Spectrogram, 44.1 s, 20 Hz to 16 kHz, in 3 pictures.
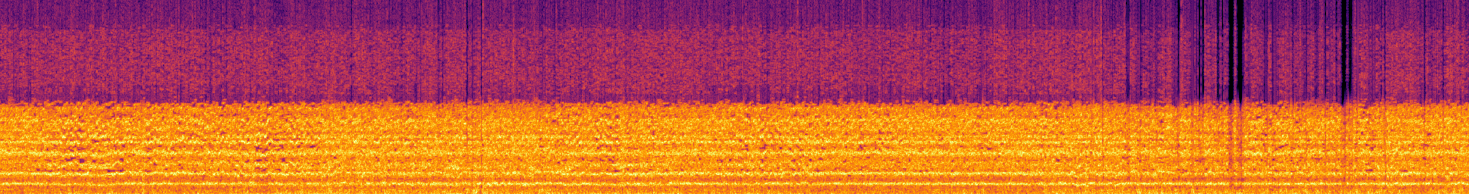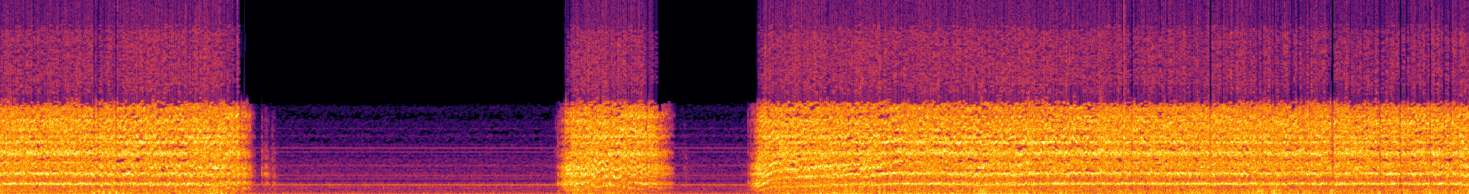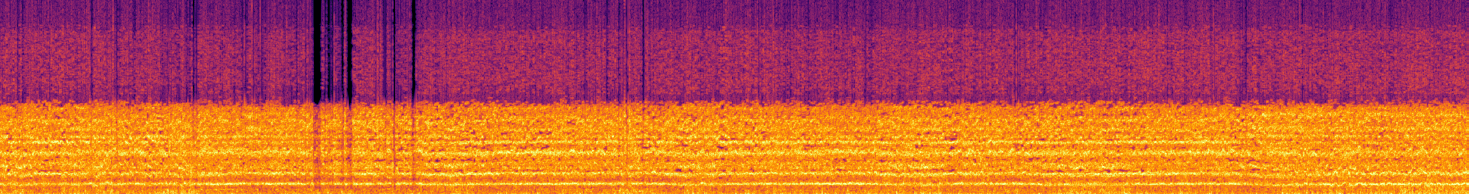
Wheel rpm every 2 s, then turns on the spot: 230, 220, 230, 220, 230, 230, 230, 240, 130, 0, 50, 140, 230, 230, 230, 220, 230, 230, 230, 230, 220, 200.
none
